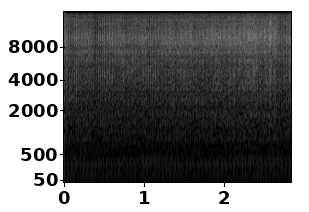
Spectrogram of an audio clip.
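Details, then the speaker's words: Airfix GWR 14xx 0-4-2 tank model locomotive after rebuild, lubrication and a replacement chassis (faulty diecast chassis had grinding gears), powered at 4-5 volts: soft, even motor whirr, no catching or grinding; working. "and in the opposite direction bit GE but uh it's working working indeed"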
